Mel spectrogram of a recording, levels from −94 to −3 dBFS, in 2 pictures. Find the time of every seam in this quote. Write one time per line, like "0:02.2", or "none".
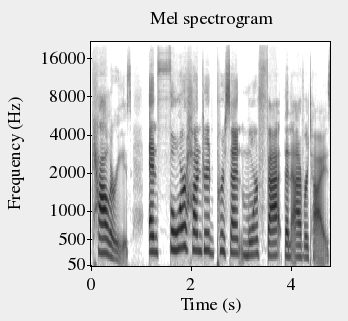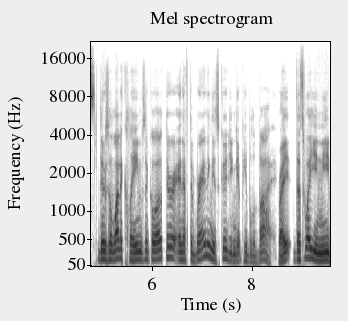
0:04.8
0:08.4

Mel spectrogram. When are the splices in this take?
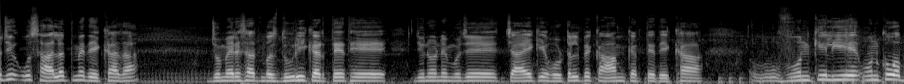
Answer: none

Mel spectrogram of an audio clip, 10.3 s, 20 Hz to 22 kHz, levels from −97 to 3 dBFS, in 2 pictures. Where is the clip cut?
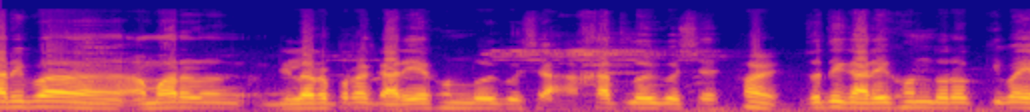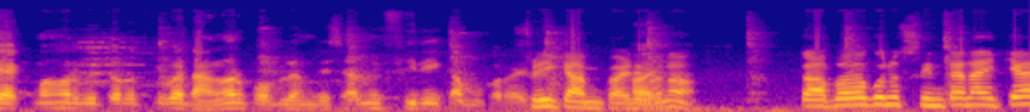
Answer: none

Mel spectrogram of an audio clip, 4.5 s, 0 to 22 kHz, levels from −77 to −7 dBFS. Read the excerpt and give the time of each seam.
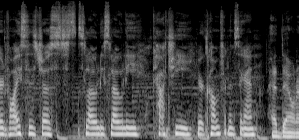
none

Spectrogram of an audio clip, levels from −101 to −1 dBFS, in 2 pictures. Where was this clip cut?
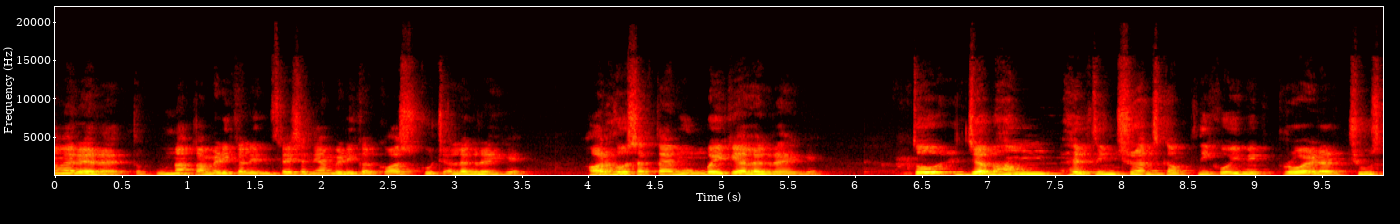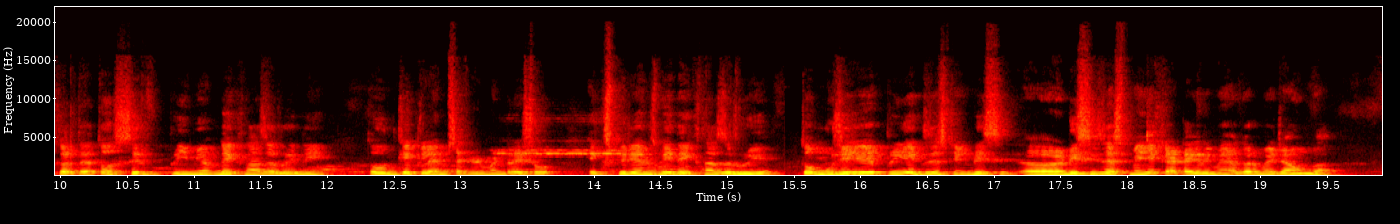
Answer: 0:06.1
0:15.4

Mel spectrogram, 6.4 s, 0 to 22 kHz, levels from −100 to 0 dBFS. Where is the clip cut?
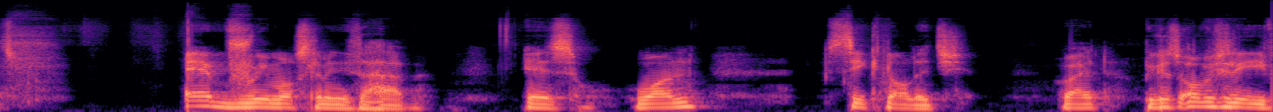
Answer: none

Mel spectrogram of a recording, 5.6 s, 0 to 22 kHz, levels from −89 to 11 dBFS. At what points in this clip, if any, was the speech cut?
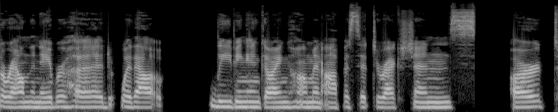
0:04.7

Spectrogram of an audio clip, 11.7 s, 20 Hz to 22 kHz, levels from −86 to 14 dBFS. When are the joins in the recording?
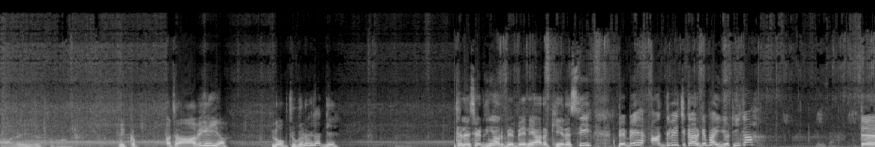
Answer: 0:06.1

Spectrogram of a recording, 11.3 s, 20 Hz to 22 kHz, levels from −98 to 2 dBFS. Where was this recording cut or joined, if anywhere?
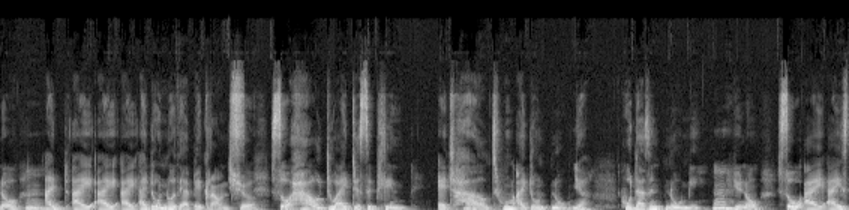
none

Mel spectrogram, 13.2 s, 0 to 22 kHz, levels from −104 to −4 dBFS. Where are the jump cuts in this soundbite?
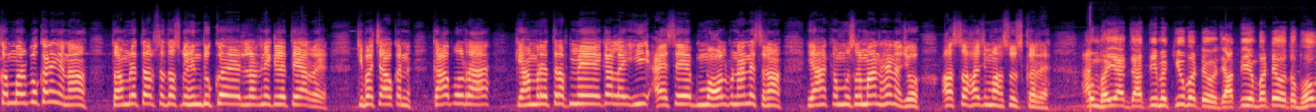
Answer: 0:10.9

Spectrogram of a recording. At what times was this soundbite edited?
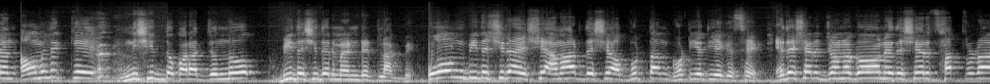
none

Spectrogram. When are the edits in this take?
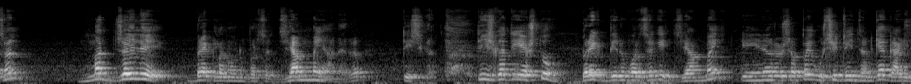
0:04.4
0:07.3

